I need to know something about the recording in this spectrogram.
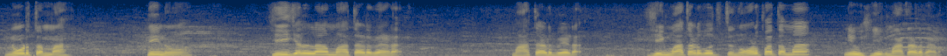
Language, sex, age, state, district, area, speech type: Kannada, male, 18-30, Karnataka, Dharwad, urban, spontaneous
